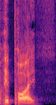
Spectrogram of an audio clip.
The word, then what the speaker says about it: he pai: Now, be careful with your pronunciation of this of the word he pai. So, he is a real short saying. A lot of times you'll hear people say here, like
